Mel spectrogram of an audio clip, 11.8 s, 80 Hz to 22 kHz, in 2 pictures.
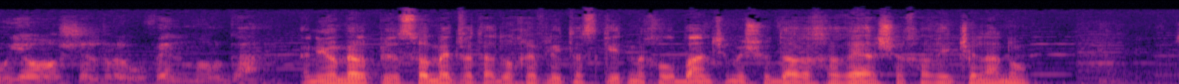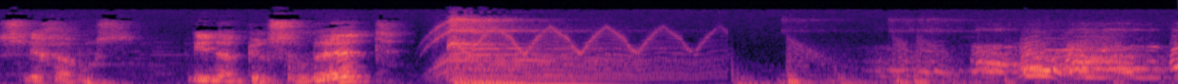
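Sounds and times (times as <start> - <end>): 
speech: 0.0 - 8.5
dog howling: 10.7 - 11.7
several dogs barking and yipping: 11.0 - 11.7.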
